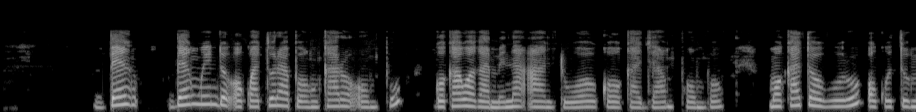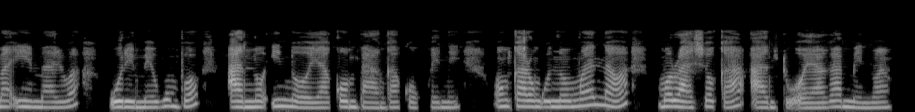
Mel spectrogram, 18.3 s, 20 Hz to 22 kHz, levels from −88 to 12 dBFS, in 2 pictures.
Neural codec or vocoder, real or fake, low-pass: none; real; 7.2 kHz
